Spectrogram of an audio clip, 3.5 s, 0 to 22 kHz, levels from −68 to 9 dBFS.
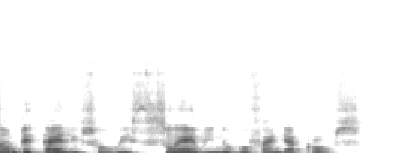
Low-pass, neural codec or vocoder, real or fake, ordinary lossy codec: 19.8 kHz; vocoder, 44.1 kHz, 128 mel bands every 512 samples, BigVGAN v2; fake; none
